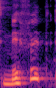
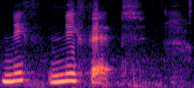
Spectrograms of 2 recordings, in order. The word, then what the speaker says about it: mephit: Nephit? Ice mephit is what they're called. M for Malcolm. Like that. Mephit. Mephit. But with a And PH.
